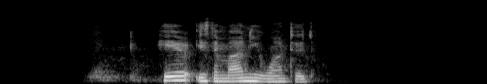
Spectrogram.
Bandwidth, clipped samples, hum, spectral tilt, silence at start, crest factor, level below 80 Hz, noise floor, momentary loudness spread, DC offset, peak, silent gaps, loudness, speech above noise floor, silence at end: 7.8 kHz; under 0.1%; none; -8 dB/octave; 1.65 s; 18 dB; -54 dBFS; -70 dBFS; 13 LU; under 0.1%; -2 dBFS; none; -15 LUFS; 56 dB; 1.8 s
